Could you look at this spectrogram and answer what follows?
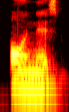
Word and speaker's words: honest: B, an honest person. C, an heir. बच्चों यहाँ पे हो क्या रहा है? We have used an before these words too because H is silent.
